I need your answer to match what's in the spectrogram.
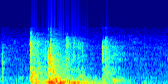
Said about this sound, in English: steps through the door with the newspaper.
